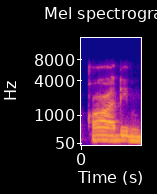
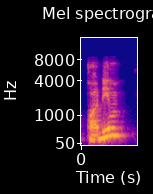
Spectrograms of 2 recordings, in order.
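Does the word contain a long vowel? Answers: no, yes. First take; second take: yes; no. First: The word is said with a long vowel. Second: The word is said with only short vowels. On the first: It means coming. "ini beda panjang pendek" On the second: It has no meaning. "nggak ada yang panjang"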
